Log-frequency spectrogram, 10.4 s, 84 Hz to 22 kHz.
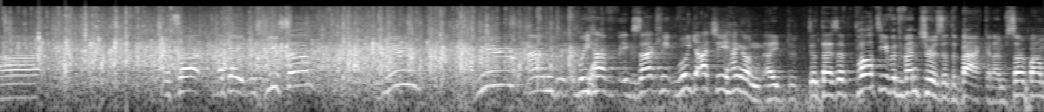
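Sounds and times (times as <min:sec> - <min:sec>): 
audience round of applause: 0:00.0 - 0:06.1
speech: 0:01.6 - 0:04.3, 0:05.3 - 0:10.4.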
